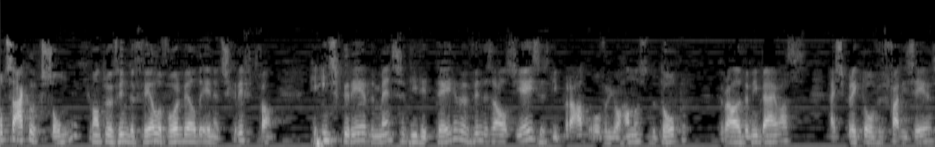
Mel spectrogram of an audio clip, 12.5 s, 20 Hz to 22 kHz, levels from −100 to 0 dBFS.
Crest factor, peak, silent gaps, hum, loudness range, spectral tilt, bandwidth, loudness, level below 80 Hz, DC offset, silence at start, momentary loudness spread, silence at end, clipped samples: 24 dB; -12 dBFS; none; none; 3 LU; -5 dB/octave; 9.2 kHz; -38 LUFS; -62 dBFS; under 0.1%; 0 s; 10 LU; 0 s; under 0.1%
